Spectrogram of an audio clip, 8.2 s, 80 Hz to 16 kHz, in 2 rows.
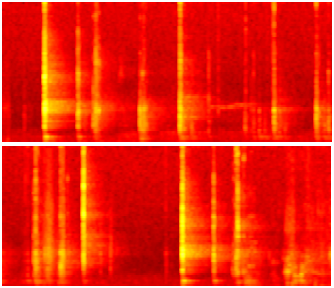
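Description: A torque wrench clicks repeatedly while camshaft gear bolts are tightened on a 1930 Hudson straight-eight engine, sharp close ticks in irregular bursts over a quiet shop background.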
